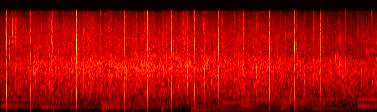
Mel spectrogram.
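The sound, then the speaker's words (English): A church audience applauds people who have just prayed together. Crisp, separate claps come at an uneven pace over sustained low keyboard tones, all fairly quiet. “can we just give those a hand that just prayed that prayer?”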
